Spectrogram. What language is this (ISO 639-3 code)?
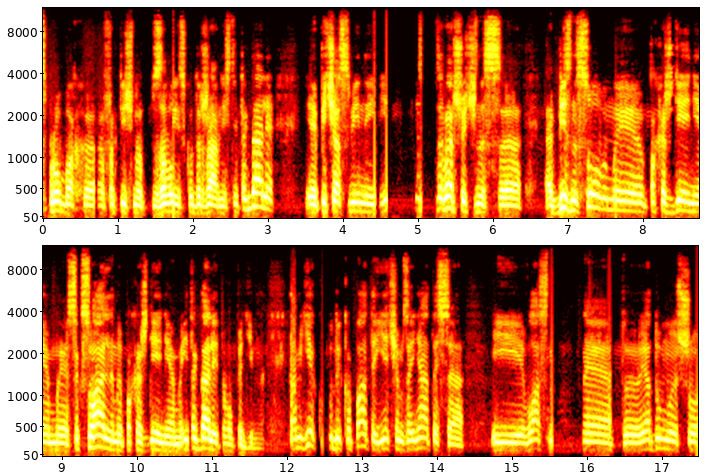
ukr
